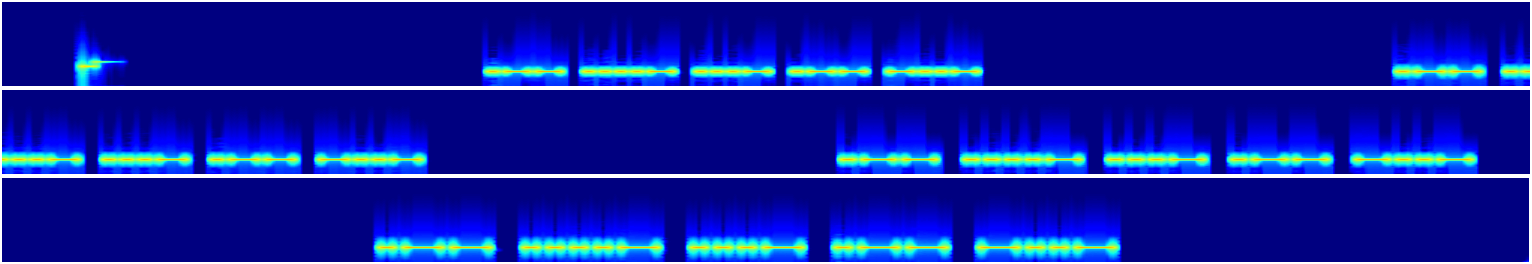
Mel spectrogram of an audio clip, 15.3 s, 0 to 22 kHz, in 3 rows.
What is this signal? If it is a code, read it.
Morse code, heard as a keyed tone, about 36 wpm, 700 Hz. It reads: W4VWX W4VWX W4VWX W4VWX
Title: Speed Racing - USA 1x3 Call Signs 30wpm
